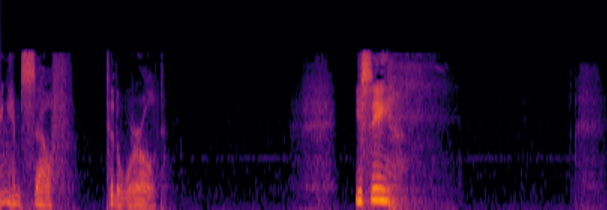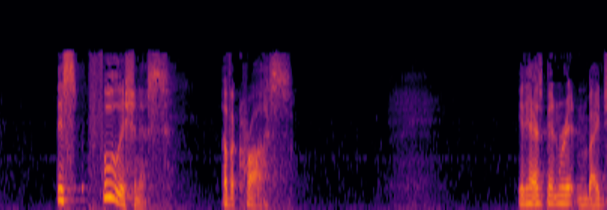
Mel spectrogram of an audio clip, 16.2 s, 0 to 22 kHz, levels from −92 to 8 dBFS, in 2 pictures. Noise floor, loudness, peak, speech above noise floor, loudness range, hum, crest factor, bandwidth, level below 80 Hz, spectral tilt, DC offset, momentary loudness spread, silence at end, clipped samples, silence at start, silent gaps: -75 dBFS; -26 LUFS; -8 dBFS; 49 dB; 13 LU; none; 22 dB; 8 kHz; -58 dBFS; -4.5 dB/octave; under 0.1%; 18 LU; 0 s; under 0.1%; 0 s; none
